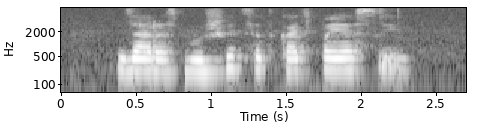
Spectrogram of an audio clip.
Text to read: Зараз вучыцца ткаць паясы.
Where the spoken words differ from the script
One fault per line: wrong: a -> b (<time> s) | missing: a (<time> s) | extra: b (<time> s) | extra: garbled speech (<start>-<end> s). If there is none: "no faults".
no faults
